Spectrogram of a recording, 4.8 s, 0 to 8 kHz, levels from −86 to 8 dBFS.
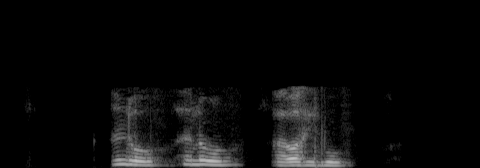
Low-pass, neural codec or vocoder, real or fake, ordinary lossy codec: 7.2 kHz; codec, 16 kHz, 0.8 kbps, ZipCodec; fake; AAC, 16 kbps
